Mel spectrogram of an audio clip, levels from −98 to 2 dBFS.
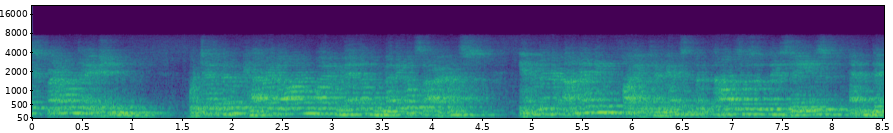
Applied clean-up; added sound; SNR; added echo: neural separator model SepFormer DNS4.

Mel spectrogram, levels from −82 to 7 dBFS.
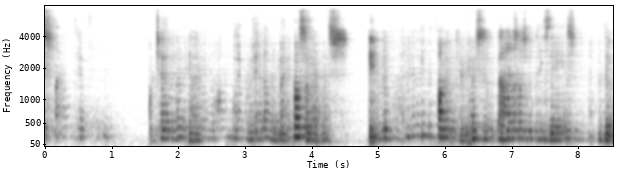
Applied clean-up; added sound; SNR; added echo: neural mask model DeepFilterNet 3.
